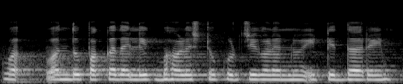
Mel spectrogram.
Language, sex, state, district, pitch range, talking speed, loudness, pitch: Kannada, female, Karnataka, Bidar, 220-230 Hz, 75 wpm, -16 LUFS, 225 Hz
